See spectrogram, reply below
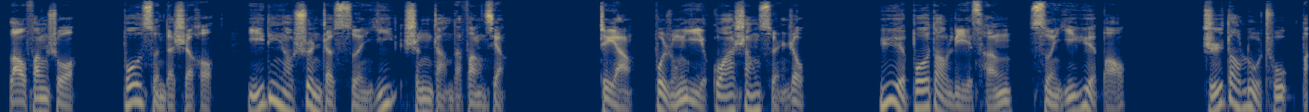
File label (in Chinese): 男 专题 舌尖解说分格, 国语男声配音; 大气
